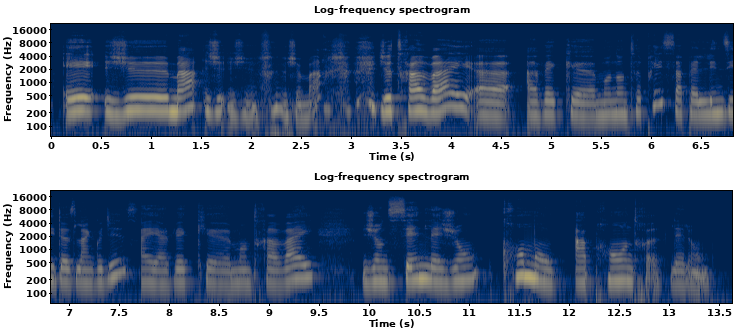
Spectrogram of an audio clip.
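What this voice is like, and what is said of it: English accent speaking French. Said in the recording (French): “ton magnifique accent ... je suis anglaise d'Angleterre”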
